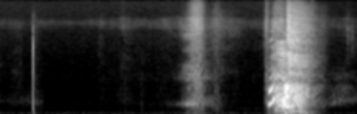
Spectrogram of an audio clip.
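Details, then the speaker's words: Person with a cold: a click, a short breathy intake, then one full voiced sneeze; sneezing during a cold. "And I need to sneeze. Oh, bless me. I need to sneeze. I need to sneeze. Bless me."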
